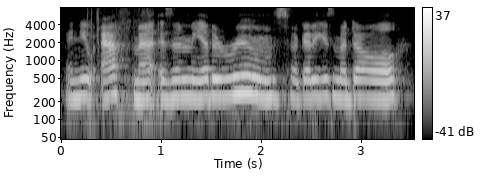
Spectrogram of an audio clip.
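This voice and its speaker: A woman's voice: on the high side, flat delivery, a little fast, slight background noise. A woman, chatting casually with viewers on a livestream and answering their comments. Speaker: livestream host coloring with viewers. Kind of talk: casual chat while coloring.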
